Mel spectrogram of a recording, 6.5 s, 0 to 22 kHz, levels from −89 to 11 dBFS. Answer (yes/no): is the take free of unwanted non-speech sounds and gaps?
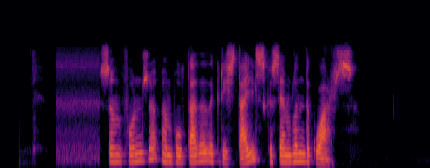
yes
